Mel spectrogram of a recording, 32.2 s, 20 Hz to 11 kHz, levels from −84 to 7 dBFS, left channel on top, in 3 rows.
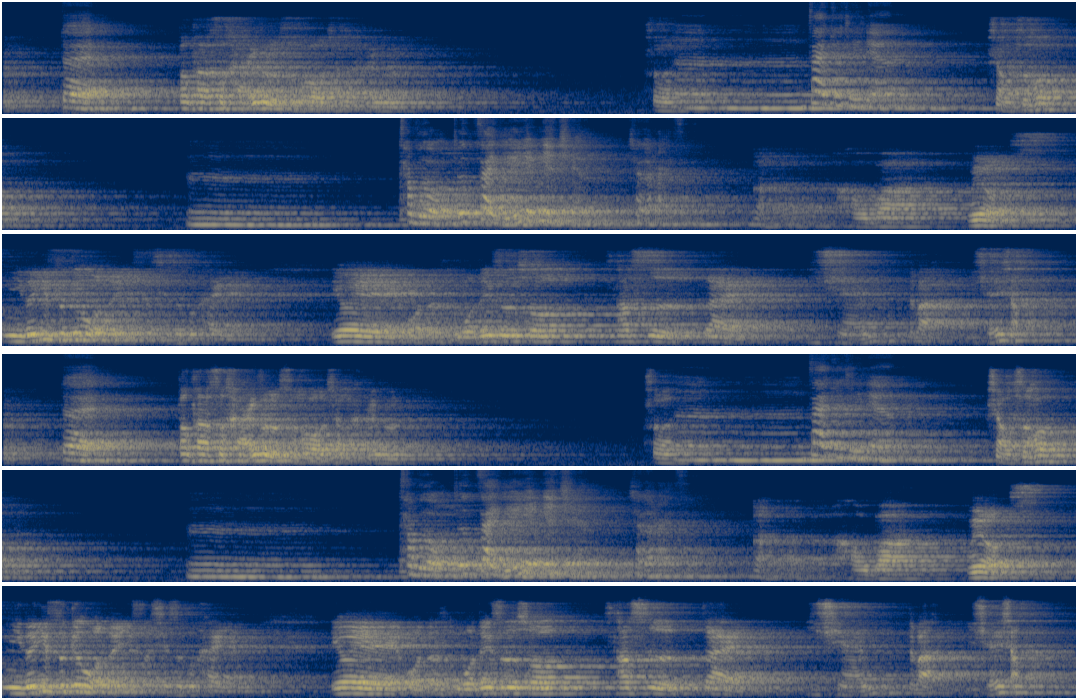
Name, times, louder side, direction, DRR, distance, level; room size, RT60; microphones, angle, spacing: voice 1, 0.6-1.0 6.7-9.0 12.6-14.0 14.7-16.6 17.0-17.6, equal, 20° left, -2 dB, 5.3 m, -27 dB
voice 2, 1.8-4.0 6.5-6.7 9.8-10.5 15.0-15.1 18.2-19.9 20.4-21.1 21.5-23.9 24.2-24.3 24.8-27.1 27.6-28.2 28.5-28.9 29.5-30.3 30.5-30.9 31.1-31.6, right 2 dB, 60° right, 0 dB, 2.9 m, -24 dB
28.0 x 25.0 x 5.6 m, 2.8 s
head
